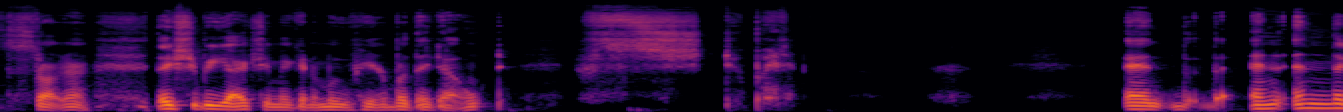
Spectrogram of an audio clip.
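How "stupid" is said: whispering. Real, not acted. Whispered aside.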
